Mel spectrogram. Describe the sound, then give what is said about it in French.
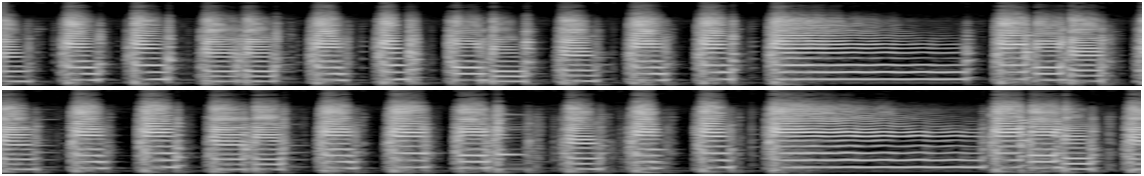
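A fuzz-distorted electric guitar slowly plays a song's keyboard riff that is doubled on guitar, with bursts of short, choppy notes broken by two long, buzzing held notes; loud and steady, with no talking. “Donc le son, il est assez fuzz hein, là-dessus.”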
